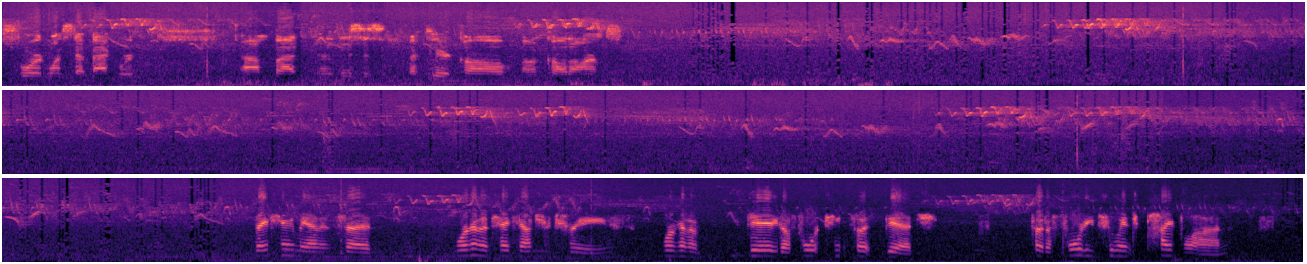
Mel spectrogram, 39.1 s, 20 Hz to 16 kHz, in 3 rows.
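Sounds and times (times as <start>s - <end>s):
bird trilled song: 0.0s - 39.0s.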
